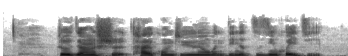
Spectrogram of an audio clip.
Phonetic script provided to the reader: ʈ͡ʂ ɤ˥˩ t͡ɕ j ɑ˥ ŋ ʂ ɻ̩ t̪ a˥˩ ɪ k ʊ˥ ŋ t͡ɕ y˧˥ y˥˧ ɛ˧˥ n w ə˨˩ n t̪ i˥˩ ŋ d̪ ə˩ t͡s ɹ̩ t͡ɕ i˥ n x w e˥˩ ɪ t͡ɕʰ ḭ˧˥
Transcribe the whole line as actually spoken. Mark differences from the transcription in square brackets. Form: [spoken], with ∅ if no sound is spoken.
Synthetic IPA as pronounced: ʈ͡ʂ ɤ˥˩ t͡ɕ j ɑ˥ ŋ ʂ ɻ̩ [t̪ʰ] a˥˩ ɪ [kʰ] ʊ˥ ŋ t͡ɕ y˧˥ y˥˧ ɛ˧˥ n w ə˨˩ n t̪ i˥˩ ŋ d̪ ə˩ t͡s ɹ̩ t͡ɕ i˥ n x w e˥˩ ɪ [t͡ɕ] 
